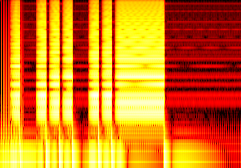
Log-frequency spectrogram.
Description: There is no code.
